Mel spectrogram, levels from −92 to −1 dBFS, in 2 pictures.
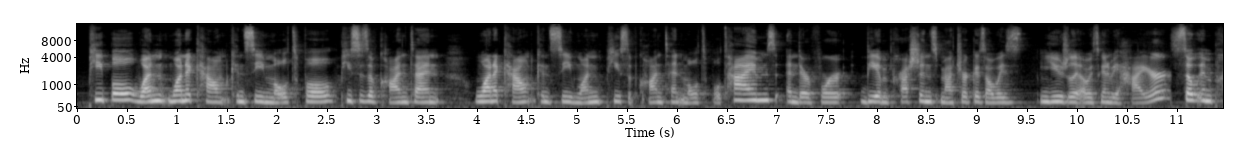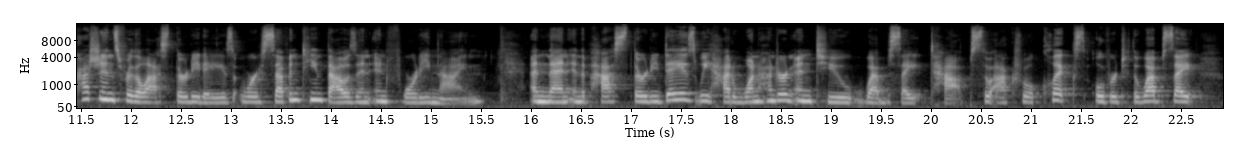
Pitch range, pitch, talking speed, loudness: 185-220 Hz, 200 Hz, 160 wpm, -30 LUFS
